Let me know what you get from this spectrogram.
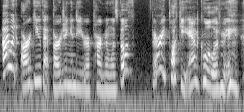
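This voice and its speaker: Woman playing a high-voiced, plucky teenage girl. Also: sing-song, a little fast, pushed and bright, full character voice. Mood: cocky, insistent. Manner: precise, formal wording, self-assured. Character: plucky, cocky 15-year-old girl cursed to detect lies. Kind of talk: audio drama acting.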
